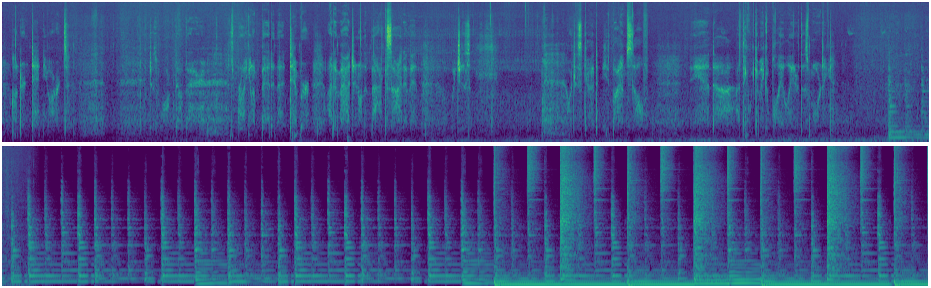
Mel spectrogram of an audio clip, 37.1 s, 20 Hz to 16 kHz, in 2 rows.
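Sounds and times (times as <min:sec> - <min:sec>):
people whispering: 0:00.0 - 0:16.9
low string music: 0:00.0 - 0:37.0
small clicks and rustles: 0:06.5 - 0:10.8.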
